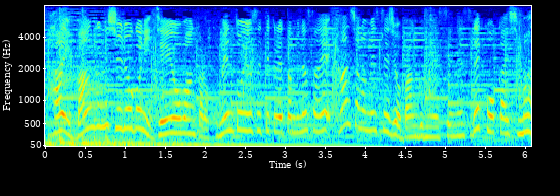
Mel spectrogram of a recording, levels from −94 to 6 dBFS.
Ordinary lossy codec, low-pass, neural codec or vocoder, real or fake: none; none; none; real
